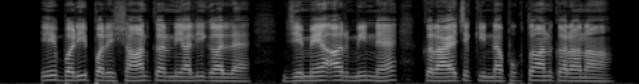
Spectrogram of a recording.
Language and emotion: Dogri, sad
